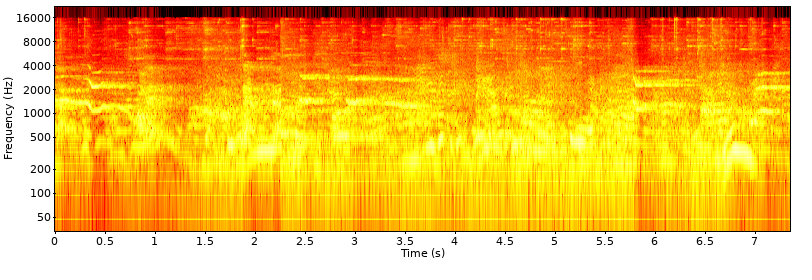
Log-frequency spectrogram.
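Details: Many Italian Greyhounds playing together indoors at a Sunday morning rescue playdate at Mantayo Kennels, Denver, Colorado, January 26, 2014. Several high, rising-and-falling yelps and whines break through steady human chatter from a crowd.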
